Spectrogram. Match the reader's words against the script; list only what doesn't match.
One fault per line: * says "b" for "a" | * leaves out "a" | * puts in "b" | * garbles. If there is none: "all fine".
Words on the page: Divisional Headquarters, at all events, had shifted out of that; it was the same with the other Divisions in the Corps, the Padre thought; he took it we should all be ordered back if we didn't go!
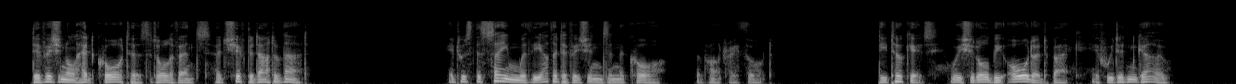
all fine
